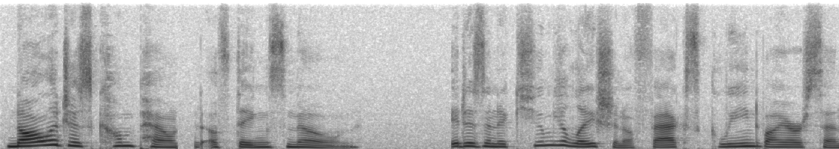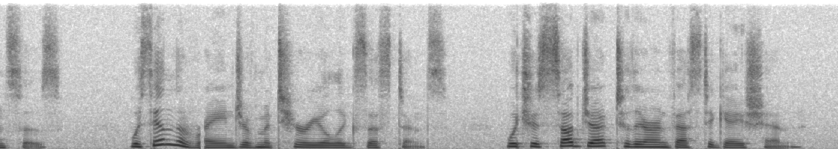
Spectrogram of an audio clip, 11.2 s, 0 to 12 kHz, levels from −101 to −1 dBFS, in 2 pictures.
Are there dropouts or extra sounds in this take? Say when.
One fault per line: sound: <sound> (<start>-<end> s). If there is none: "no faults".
sound: dropout (1.2-1.3 s)
sound: dropout (6.9-7.0 s)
